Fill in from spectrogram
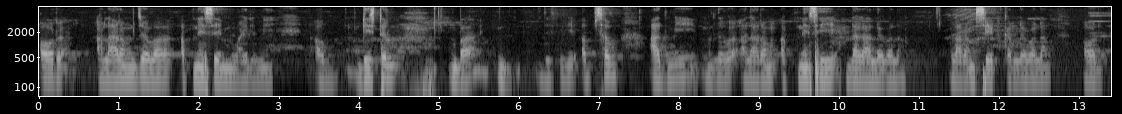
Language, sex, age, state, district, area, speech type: Maithili, male, 18-30, Bihar, Sitamarhi, urban, spontaneous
